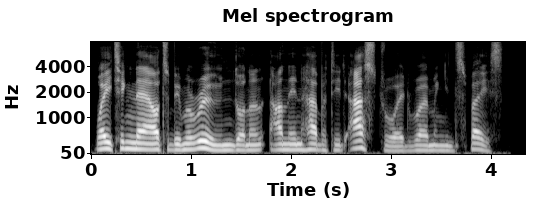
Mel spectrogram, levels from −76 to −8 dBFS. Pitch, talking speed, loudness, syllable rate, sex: 145 Hz, 165 wpm, -18 LUFS, 5.7 syllables/s, male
